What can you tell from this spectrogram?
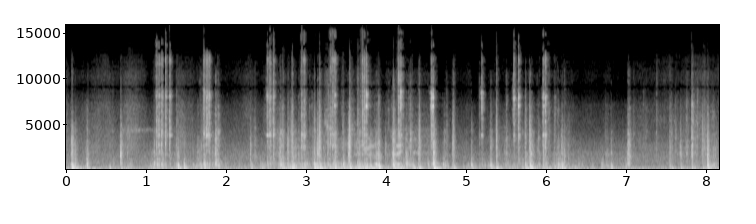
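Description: Ratchet wrench clicking in quick irregular runs while working the mounting bolts of a bucket seat's side-mount bracket, with a few sharper metal knocks among the clicks.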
